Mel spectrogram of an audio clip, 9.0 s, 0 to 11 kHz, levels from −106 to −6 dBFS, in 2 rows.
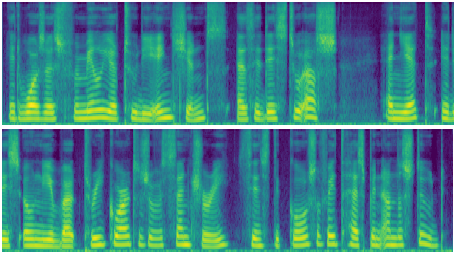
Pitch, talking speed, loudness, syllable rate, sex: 195 Hz, 205 wpm, -19 LUFS, 5.2 syllables/s, female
